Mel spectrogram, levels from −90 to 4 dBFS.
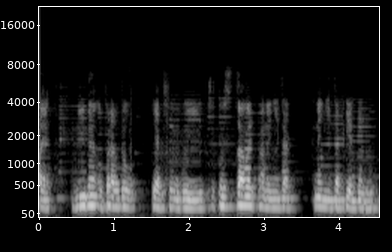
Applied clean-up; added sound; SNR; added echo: neural mask model DeepFilterNet 3.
